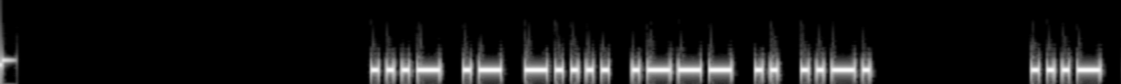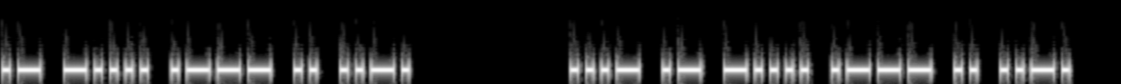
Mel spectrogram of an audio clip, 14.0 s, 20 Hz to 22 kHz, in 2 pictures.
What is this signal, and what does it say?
Morse code, heard as a keyed tone, about 25 wpm, 700 Hz. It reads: VA6JIF VA6JIF VA6JIF
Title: DXCC-100 Call Signs - 6 Characters - Repeated 3x - 25wpm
